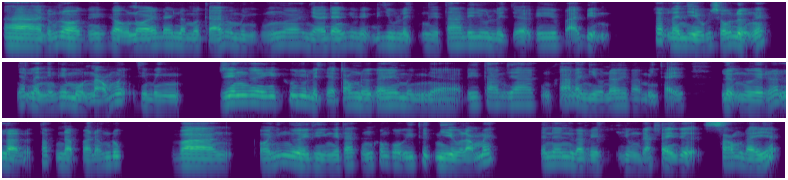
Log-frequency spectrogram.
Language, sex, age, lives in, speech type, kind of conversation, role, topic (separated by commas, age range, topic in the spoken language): Vietnamese, male, 35-39, Vietnam, conversation, unstructured, none, Bạn cảm thấy thế nào khi thấy rác thải nhựa tràn ngập trong đại dương?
